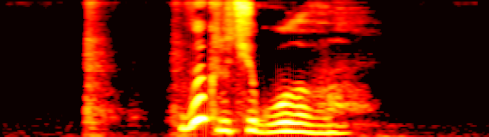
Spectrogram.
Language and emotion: Russian, neutral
